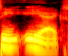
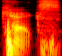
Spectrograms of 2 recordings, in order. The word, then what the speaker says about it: CeX: I know it's pronounced CEX, or one of my friends calls it Kex, as in hex, but that's got an H in it, so you can't say that.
